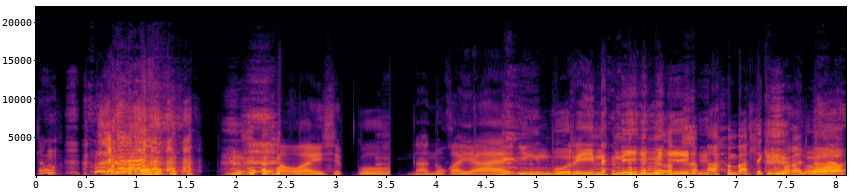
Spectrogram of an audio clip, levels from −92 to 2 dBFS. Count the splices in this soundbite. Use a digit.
2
